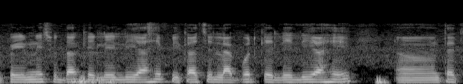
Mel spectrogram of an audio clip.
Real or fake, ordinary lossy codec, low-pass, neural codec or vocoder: real; none; 7.2 kHz; none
